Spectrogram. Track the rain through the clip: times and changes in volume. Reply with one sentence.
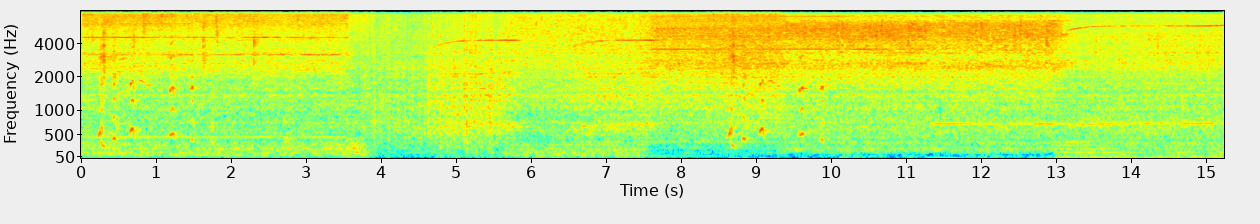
The rain can be heard from 0.0 to 15.2 s, at a steady volume.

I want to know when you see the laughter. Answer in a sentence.
The laughter can be heard from 0.2 to 2.0 s and from 8.6 to 9.9 s.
